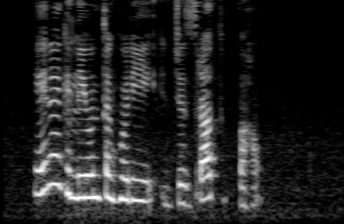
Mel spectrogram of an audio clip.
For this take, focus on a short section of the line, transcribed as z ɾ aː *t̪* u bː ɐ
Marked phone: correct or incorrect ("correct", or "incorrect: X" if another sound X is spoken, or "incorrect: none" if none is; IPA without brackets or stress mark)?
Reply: correct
